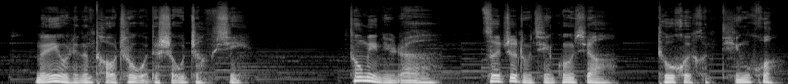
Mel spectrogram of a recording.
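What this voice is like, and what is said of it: Lonely, worldly male character voice. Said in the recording (Chinese): “用烟火寂寞的声音说”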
